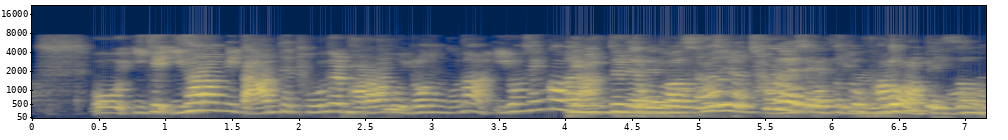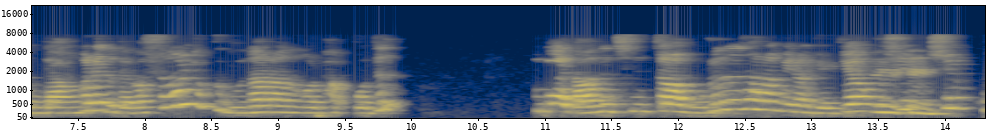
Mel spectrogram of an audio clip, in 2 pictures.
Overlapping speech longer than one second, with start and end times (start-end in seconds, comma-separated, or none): 4.0-7.2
